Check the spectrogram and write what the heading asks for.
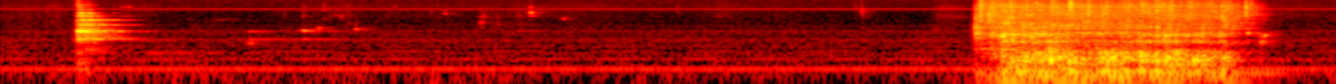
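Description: A sharp ringing clink, then a few quiet seconds before water gushes out in a steady, splashing pour lasting about two seconds and stopping abruptly. No one speaks.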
